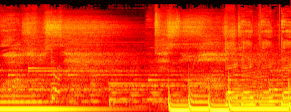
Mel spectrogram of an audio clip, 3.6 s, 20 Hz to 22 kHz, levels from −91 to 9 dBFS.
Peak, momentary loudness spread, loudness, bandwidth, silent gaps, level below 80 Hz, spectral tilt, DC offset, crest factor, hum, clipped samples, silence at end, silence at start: -2 dBFS; 10 LU; -15 LUFS; 19 kHz; none; -22 dBFS; -4 dB/octave; under 0.1%; 12 dB; none; under 0.1%; 0 s; 0 s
